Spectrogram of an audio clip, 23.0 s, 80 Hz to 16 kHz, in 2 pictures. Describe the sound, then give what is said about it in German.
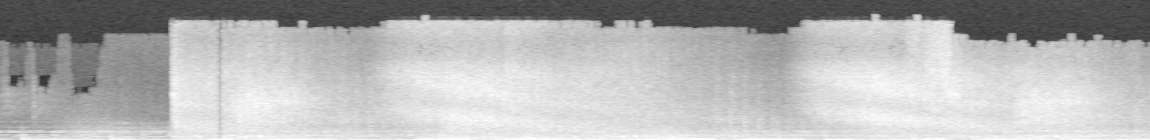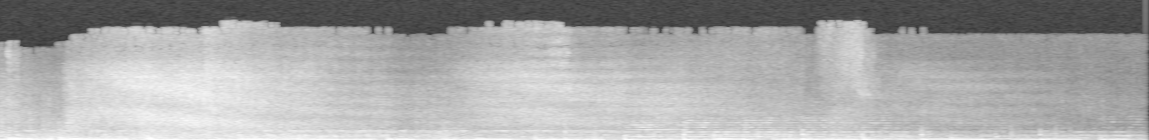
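A BMW ActiveHybrid X6, an all-wheel-drive hybrid with a V8 twin-turbo and two electric motors, drives with a loud, continuous roar. Broad rushing noise rises sharply at the start and stays dense throughout, with slowly sweeping tones and no talk. “Meine Damen und Herren, hier kommt nun der schnellste Allrad-Hybrid der Welt, der BMW Active Hybrid X6.”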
